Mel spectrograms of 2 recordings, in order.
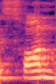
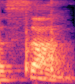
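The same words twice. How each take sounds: First: সন with a rounded "aw" vowel, "sawn"; mispronounced সন. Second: সান with an open "ah" vowel, "saan"; correct সান. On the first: Teacher showing students the common mistake, সন as "sawn". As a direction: say সন wrongly as "sawn". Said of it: "অনেকে সন বলে কিন্তু সন নয়". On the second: Teacher models the right sound for students, open-vowelled সান. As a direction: say সান as "saan", not "sawn". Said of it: "কিন্তু সন নয়". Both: Shown as a demonstration.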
